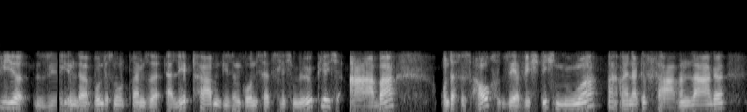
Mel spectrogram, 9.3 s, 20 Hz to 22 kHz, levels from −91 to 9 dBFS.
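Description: Throughout, the speech carries the signature of the G.723.1 codec. The band sits between roughly 250 Hz and 3.5 kHz, and the voice turns hoarse and muffled, with smeared consonants. The coding damage is heavy, which fits a rate near 6 kbit/s. Unlike a plain telephone band-limit, the roughness comes from a slowly updated voice model working in 30 ms frames, not from filtering alone.

Three dropouts follow, each handled as VoIP packet loss concealed by the speech codec. From 0.65 to 0.80 s, about 90 ms of signal is missing. The decoder repeats its last pitch and filter, so the gap fills with a fading, extrapolated sound that goes silent on the third lost frame. Shorter versions occur at 2.87 to 3.00 s and 8.40 to 8.45 s, each covering about 30 ms. What separates this from a simple mute or click is the synthetic continuation and the weak, distorted sound that lingers after the signal returns.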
